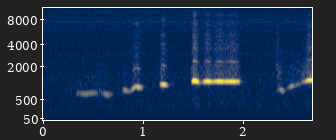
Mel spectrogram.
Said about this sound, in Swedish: Håll ner ett finger på skärmen. Du hör nu ljudet av någon som visslar. Dra fingret mot ljudet tills du hör ett klickljud.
